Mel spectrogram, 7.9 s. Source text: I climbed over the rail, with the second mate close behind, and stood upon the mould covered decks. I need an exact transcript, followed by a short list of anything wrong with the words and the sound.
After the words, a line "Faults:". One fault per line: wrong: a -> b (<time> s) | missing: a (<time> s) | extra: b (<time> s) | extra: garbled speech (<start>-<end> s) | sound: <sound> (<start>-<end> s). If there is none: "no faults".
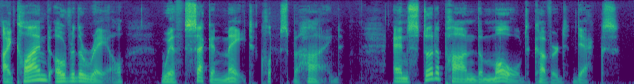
I climbed over the rail, with second mate close behind, and stood upon the mould covered decks.
Faults:
missing: the (2.3 s)
sound: dropout (3.4-3.5 s)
